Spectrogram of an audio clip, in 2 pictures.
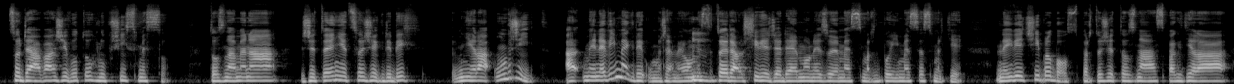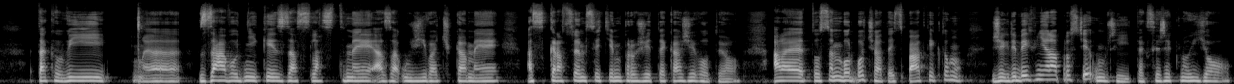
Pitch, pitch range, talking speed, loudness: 165 Hz, 155-175 Hz, 180 wpm, -23 LUFS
